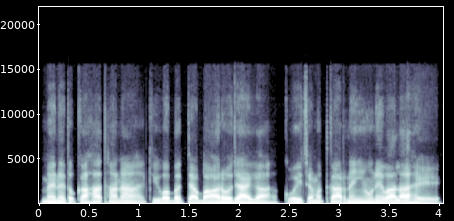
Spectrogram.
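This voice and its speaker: A man's voice: medium pitch, moderate pace, no room sound, clean studio sound, lightly acted. A man voicing a gloating, spiteful old woman who laughs and mocks while she counts down, in a manga recap story.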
